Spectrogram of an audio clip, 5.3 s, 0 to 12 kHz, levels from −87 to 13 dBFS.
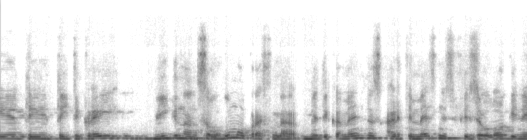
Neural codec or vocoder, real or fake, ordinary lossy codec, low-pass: none; real; Opus, 32 kbps; 10.8 kHz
